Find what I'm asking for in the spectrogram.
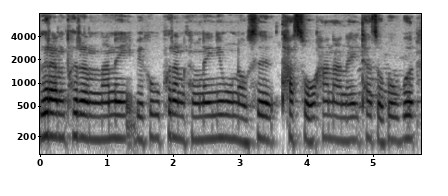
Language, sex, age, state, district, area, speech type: Bodo, female, 30-45, Assam, Udalguri, urban, spontaneous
